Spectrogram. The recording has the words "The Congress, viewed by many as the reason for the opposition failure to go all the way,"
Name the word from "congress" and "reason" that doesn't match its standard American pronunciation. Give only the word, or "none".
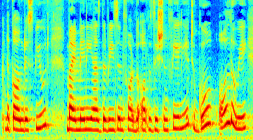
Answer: none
